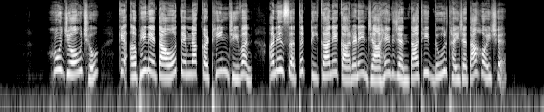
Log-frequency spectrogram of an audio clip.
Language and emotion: Gujarati, sad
